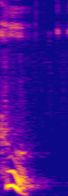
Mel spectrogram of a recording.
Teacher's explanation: Die Kuh se prononce avec un OU long.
